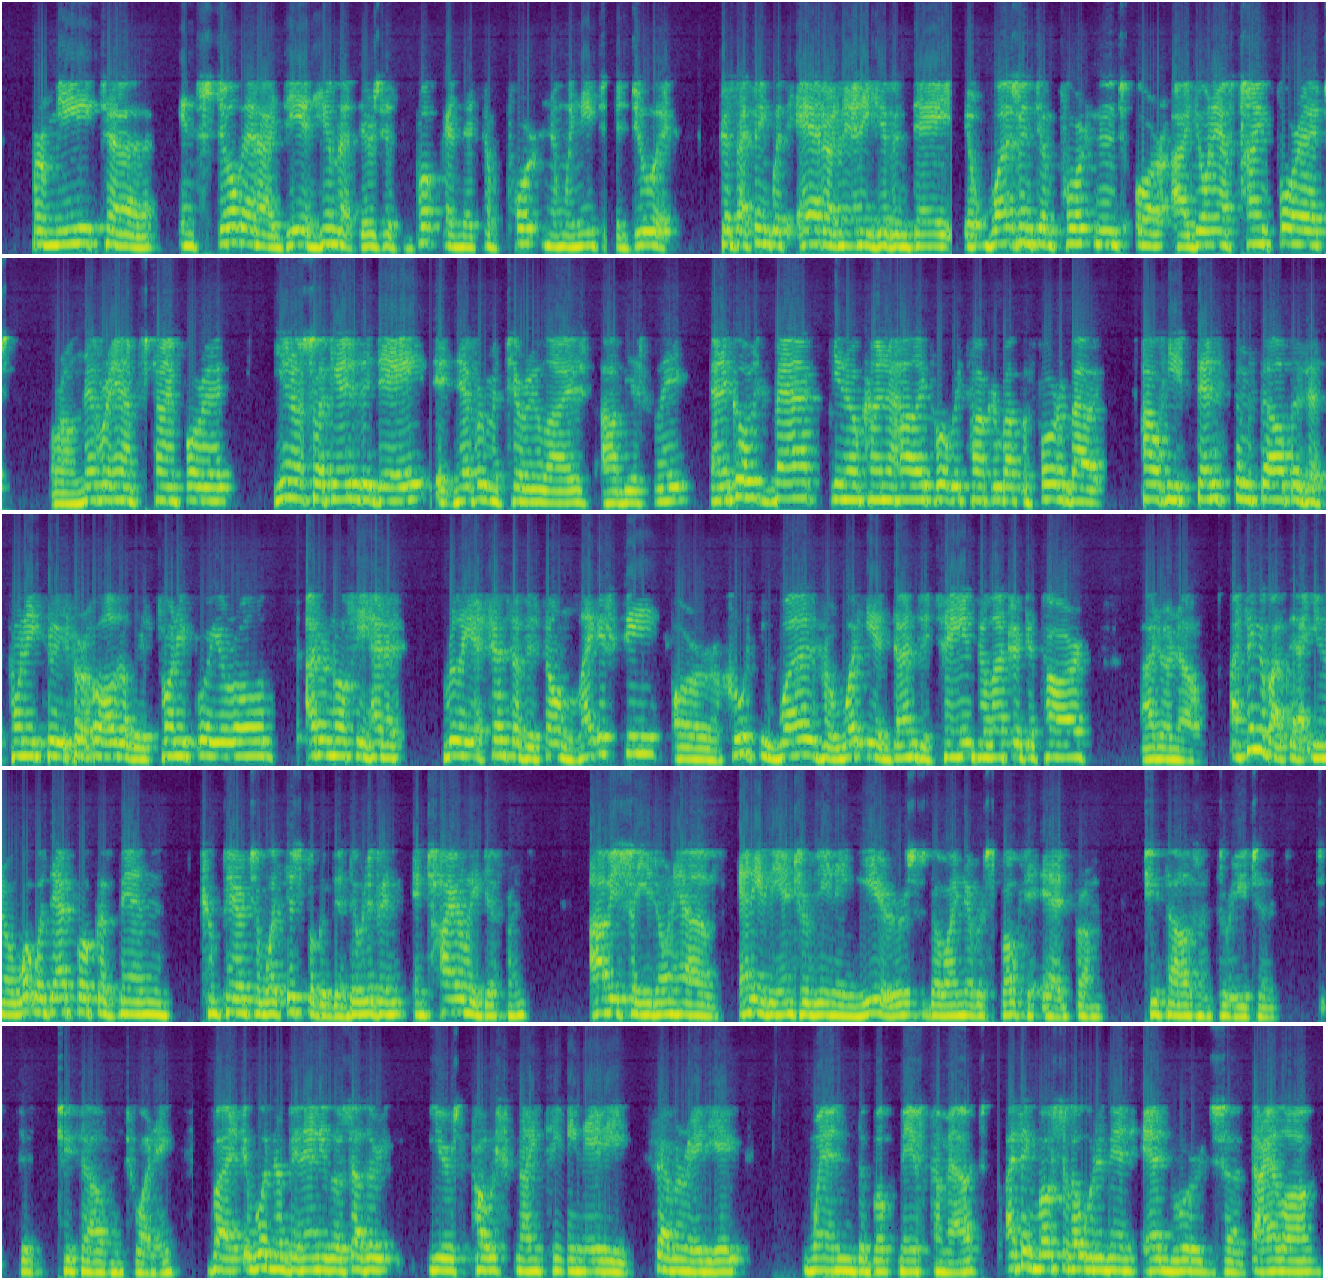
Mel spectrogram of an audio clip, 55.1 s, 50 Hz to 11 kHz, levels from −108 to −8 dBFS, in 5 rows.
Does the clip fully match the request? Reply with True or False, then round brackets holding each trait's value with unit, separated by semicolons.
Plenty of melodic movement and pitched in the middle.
False (3.8 semitones; 165 Hz)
